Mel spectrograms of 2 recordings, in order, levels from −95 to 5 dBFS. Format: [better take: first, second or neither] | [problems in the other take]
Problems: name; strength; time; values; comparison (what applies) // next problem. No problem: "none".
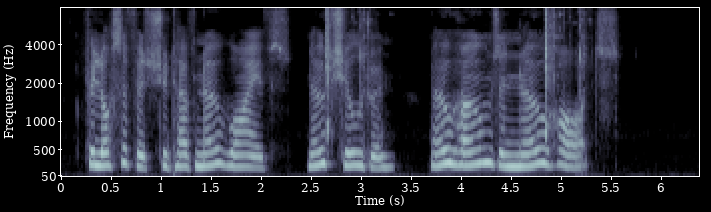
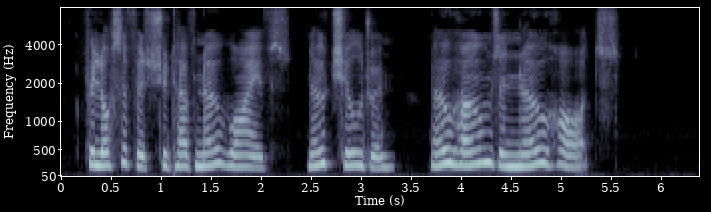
second | background sound (Shatter); 14 dB below the speech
